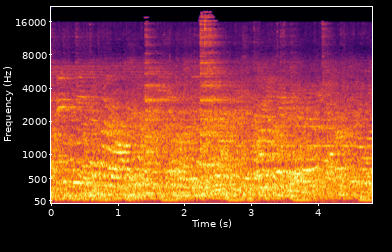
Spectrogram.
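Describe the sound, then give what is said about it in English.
Busy, continuous clinking of cutlery against plates and bowls, with light irregular taps, set against a steady murmur of voices and chewing sounds as people eat and review dishes at Nashvilleze in Pilsen. “Authentic cutlery noises and eating things.”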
